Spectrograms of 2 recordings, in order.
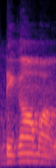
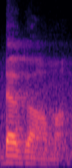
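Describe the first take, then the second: First: The surname begins with the syllable 'di'. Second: The surname begins with the syllable 'da'. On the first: The speaker calls it wrong. "Vasco డిగామా కాదు" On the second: The speaker calls it right.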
